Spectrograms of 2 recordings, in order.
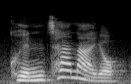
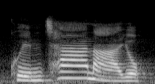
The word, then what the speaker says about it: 괜찮아: Vậy chữ H các bạn sẽ không đọc, các bạn đọc nối chữ N lên trên như thế này.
